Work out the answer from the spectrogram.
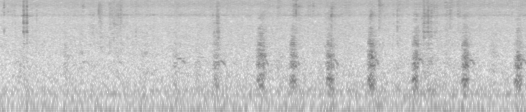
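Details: Guan in the sertão backlands: a series of short, clipped notes repeated about twice a second, growing louder and more regular through the second half, over a steady low rural background hiss.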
